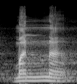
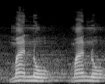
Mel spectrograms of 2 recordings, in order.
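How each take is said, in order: First: The n is doubled with no vowel between. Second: A quick, faint u follows the n. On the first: The speaker calls it wrong. "jangan manna" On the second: The speaker calls it right. "tapi manu manu"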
